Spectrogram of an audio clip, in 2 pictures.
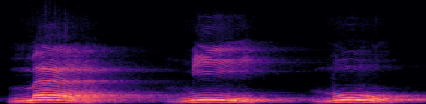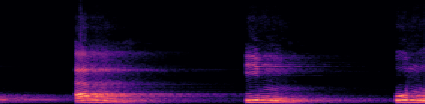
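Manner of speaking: Ma, mi, mu, am, im, um with the M humming briefly on; steady, clear syllables; mim drill. Shown as a demonstration. Teacher demonstrating mim syllables for students. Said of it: "Ada jalan sedikit juga sama".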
